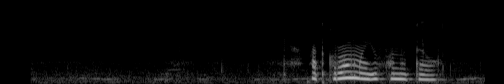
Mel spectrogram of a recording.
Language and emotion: Russian, neutral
